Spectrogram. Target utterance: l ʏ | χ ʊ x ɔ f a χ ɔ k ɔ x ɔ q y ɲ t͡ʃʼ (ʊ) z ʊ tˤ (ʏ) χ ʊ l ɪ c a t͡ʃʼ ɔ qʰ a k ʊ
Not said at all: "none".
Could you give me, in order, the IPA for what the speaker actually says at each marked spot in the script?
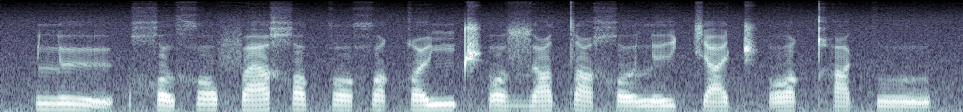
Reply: ɔ, ʏ

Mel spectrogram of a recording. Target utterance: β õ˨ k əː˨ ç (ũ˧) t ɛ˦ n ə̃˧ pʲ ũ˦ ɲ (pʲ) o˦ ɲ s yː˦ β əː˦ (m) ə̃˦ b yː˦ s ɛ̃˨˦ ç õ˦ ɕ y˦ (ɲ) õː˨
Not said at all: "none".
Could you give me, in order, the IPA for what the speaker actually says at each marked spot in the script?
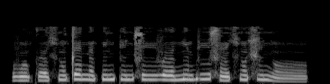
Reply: ũ˧, pʲ, mʲ, ɲ

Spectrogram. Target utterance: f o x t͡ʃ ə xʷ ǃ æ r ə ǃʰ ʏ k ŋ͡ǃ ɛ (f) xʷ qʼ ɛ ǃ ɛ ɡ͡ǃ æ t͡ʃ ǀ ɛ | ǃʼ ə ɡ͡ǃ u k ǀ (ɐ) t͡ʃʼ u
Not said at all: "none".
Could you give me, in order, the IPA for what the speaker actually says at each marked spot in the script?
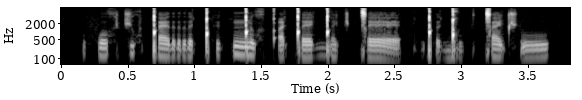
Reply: none, æ

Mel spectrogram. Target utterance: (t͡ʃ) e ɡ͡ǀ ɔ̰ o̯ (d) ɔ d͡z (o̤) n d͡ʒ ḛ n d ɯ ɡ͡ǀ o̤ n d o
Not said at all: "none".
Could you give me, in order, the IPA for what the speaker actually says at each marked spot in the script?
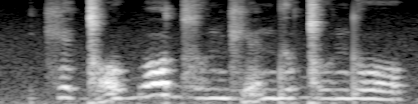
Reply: t͡ʃ, b, o̤

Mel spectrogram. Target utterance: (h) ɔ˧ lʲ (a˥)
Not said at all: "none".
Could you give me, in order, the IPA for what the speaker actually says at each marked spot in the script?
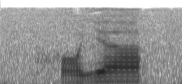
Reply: h, a˥

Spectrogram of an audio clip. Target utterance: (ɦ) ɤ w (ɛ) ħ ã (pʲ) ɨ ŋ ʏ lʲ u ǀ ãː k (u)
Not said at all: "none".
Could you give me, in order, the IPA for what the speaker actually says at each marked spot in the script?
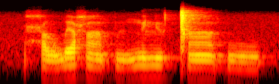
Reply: ħ, ɛ, p, u

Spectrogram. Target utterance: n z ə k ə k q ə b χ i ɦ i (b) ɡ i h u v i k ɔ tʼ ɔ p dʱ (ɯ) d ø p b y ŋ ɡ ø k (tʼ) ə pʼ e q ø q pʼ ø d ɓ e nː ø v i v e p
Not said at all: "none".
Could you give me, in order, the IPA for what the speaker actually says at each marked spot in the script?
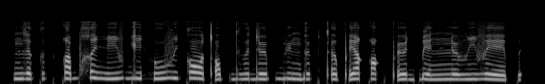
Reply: v, ɯ, tʼ

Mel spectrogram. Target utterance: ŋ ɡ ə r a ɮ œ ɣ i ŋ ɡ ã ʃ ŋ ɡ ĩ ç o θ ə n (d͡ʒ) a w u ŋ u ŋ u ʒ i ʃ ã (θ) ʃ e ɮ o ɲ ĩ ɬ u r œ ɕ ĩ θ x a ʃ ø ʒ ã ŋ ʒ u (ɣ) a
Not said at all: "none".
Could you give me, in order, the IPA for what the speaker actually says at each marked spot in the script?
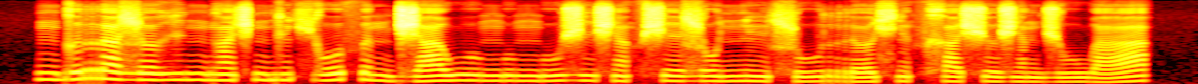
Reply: d͡ʒ, θ, w

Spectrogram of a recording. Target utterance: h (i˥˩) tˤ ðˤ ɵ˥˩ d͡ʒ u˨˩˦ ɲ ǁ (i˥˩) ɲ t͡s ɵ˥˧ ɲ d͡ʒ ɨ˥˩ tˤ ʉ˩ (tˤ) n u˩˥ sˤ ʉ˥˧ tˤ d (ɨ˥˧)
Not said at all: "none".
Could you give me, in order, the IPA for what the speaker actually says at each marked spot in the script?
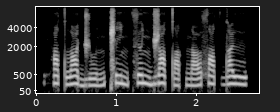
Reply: i˥˩, i˥˩, tˤ, ɨ˥˧

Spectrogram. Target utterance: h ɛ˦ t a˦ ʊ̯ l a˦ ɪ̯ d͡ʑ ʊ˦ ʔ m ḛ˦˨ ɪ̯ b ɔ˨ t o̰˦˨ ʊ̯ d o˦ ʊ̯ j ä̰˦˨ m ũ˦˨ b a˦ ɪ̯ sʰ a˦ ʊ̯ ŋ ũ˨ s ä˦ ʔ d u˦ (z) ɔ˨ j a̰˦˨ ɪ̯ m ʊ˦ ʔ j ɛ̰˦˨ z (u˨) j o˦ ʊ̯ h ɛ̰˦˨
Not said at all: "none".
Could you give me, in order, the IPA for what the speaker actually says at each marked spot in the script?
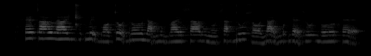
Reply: z, u˦

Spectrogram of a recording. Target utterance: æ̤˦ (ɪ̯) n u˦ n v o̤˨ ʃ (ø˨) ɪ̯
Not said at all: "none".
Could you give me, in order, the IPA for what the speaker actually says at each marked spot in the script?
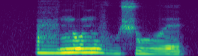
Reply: none, u˨

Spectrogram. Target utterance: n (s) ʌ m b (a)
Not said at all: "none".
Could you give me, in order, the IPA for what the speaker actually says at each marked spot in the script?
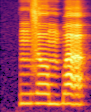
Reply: z, a

